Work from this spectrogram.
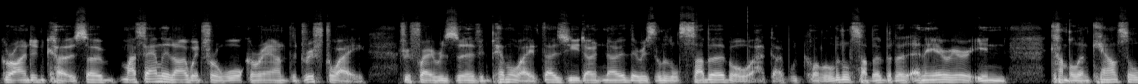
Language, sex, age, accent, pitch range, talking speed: English, male, 50-69, Australian, 95-110 Hz, 230 wpm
